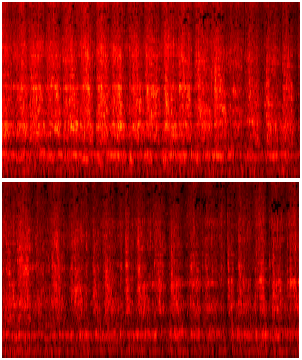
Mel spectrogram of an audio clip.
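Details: Splashing, rubbing water sounds in rapid irregular bursts, like washing or pouring; no animal voice is heard.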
